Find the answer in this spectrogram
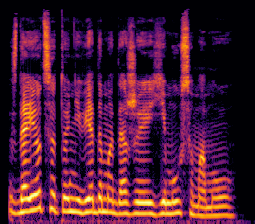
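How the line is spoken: Wry snort. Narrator (Russian): хмыкнул Пепел

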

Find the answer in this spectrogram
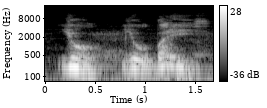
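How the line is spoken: Weak quiet whisper, girl. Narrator (Russian): прошептала девушка, но голос ее был тих и немощен

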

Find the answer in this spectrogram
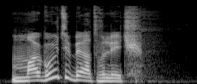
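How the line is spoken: Curious question. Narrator (Russian): полюбопытствовал Эйландир

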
